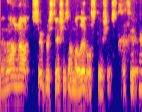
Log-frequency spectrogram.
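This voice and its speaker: Speaking with a Southern US accent, the man uses a medium pitch. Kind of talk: casual podcast conversation.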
